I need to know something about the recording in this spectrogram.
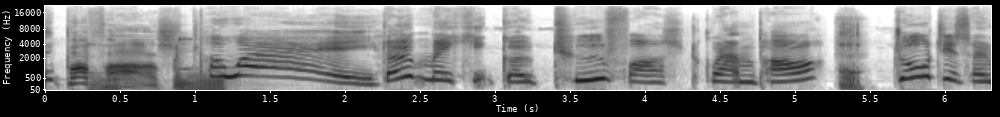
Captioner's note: snorts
